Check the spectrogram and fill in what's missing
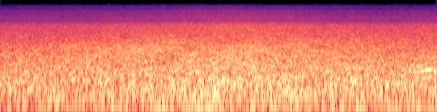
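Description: Water rushes under a river bridge near Palani, a dense, steady roar of flowing water that stays loud and unbroken throughout, with no voices.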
